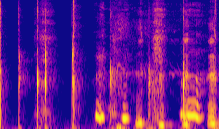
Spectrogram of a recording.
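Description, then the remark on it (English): A few sharp hand claps from two people clapping proudly ring out in an uneven rhythm, followed by a voice murmuring while a few more claps land in between. “A pair of clapping hands could be heard from behind him as he turned around”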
